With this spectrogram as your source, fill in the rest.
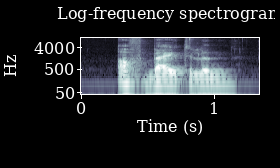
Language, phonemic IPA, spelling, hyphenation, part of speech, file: Dutch, /ˈɑfˌbɛi̯.tə.lə(n)/, afbeitelen, af‧bei‧te‧len, verb, Nl-afbeitelen.ogg
- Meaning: to chisel off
